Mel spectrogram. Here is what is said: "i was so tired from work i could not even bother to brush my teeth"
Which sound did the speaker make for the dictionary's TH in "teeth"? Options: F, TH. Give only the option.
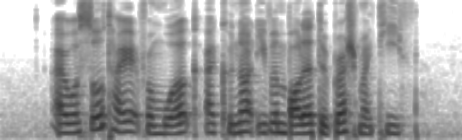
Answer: TH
